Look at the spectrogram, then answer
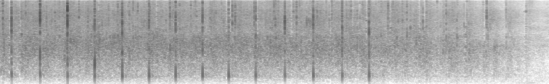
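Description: An audience applauds to welcome new Rotary club members at a Toledo Rotary meeting, a steady wash of clapping punctuated by a few sharp louder claps, holding level before thinning out toward the end.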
